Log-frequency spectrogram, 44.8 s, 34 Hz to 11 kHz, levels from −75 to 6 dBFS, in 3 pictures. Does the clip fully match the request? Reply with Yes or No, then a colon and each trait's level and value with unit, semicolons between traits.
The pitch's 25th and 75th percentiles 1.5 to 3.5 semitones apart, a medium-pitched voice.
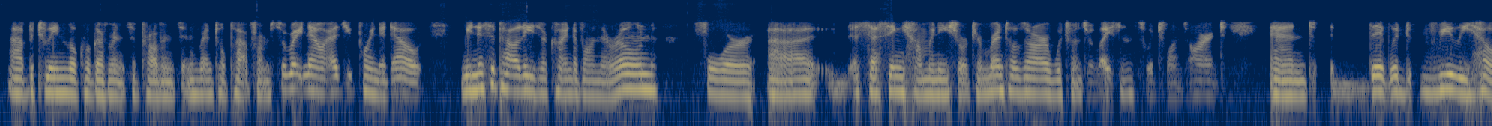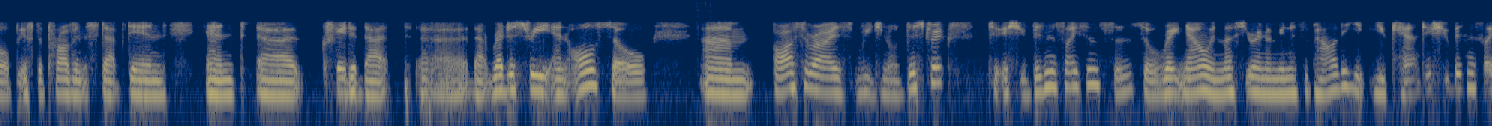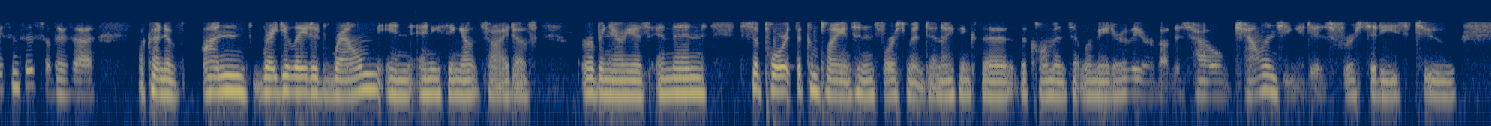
Yes: average, 2.9 semitones; medium, 155 Hz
